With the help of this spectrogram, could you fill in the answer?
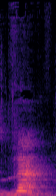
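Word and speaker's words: vingt: Then comes the last number for the day, that is van. Here the letter G and T are silent, so you should not pronounce it.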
